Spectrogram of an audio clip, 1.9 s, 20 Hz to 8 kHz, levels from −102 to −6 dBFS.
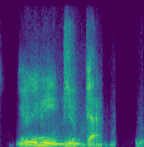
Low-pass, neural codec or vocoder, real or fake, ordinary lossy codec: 7.2 kHz; codec, 16 kHz, 2 kbps, X-Codec, HuBERT features, trained on general audio; fake; Opus, 16 kbps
